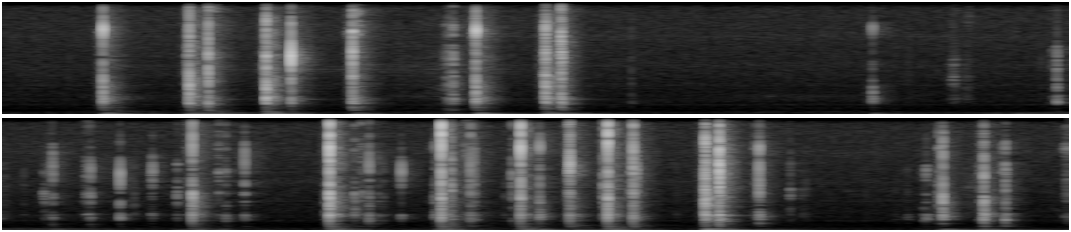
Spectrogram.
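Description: A white plastic Ducky Miya Pro tenkeyless mechanical keyboard with Cherry MX Red switches is tapped sparsely by fingertips pressing individual keys and the arrow keys. Each press gives a short, bright plastic clack over a low thock that dies away almost instantly. Clusters of louder keystrokes sit on either side of a softer, quieter stretch in the middle.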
